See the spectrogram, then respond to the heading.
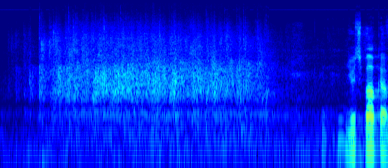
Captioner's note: applause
